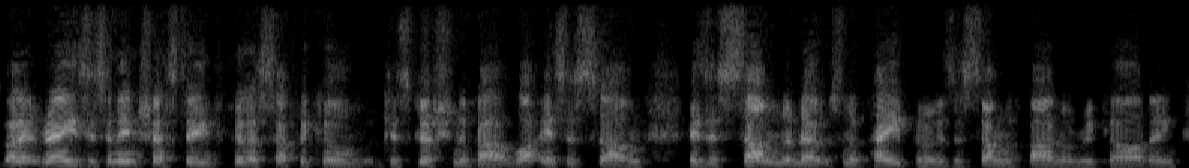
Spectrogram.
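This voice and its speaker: Man, guest author, baritone, long careful explanations, dull lo-fi sound. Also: steady tone, a little fast, few pauses. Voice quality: low baritone voice. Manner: explains at length with homely comparisons. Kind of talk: podcast interview answer.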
